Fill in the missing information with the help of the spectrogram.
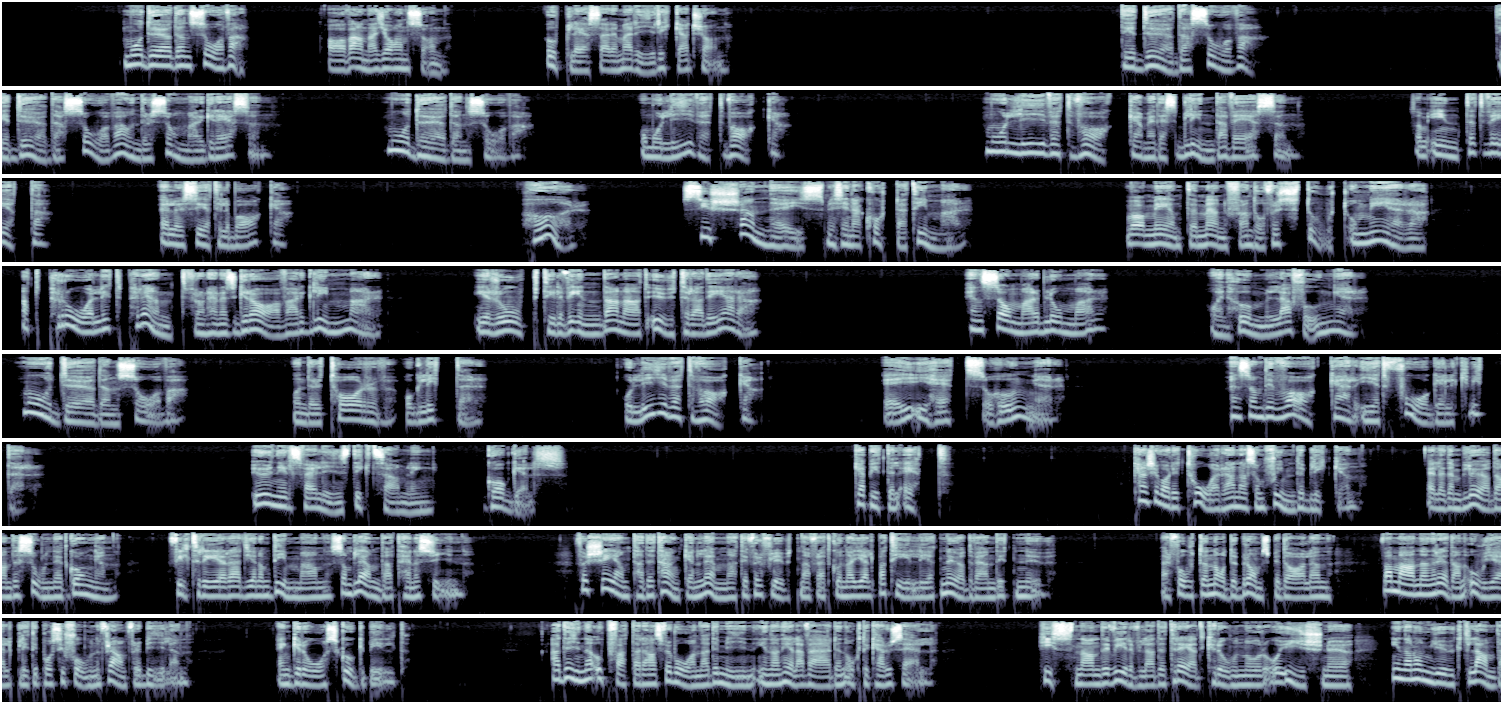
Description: Må döden sova (ljudbok) av Anna Jansson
